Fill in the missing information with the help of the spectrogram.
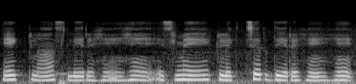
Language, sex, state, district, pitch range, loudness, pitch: Hindi, female, Karnataka, Bangalore, 190-215 Hz, -15 LUFS, 200 Hz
